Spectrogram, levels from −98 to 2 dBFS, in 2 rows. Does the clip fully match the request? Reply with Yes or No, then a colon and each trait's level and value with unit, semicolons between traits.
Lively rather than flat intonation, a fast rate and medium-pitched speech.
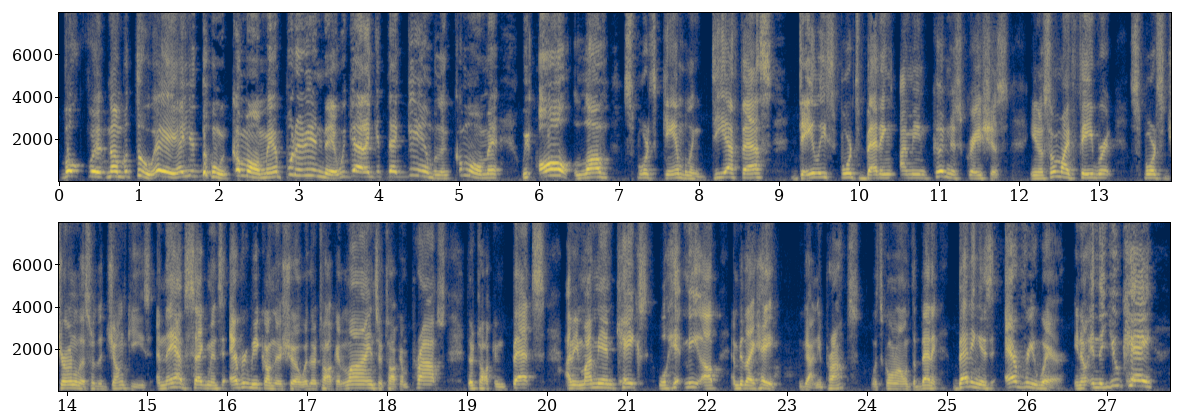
Yes: wide, 7.1 semitones; fast, 210 wpm; medium, 180 Hz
